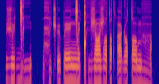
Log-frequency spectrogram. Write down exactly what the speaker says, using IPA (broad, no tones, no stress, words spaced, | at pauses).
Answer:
ʒy ɡ͡ǀi̤ | ħi̤t͡ʃʼypeː ŋ͡ǀeǃʰi̤ʒɑ ʒytˤət͡sʼaɡe tˤe ma̤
